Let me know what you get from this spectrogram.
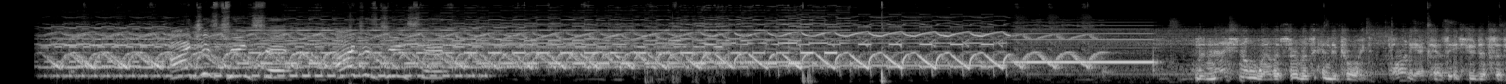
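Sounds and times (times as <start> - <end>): electronic siren wails: 0.4 - 11.7
steady beeping tones: 0.4 - 11.7.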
